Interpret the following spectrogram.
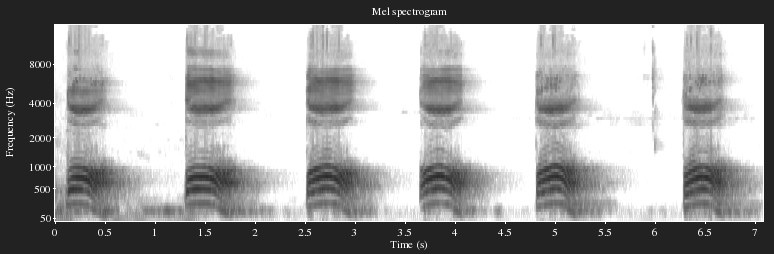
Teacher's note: ত উচ্চারণ একটু মোটা হবে, মুখটা গোল হবে।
